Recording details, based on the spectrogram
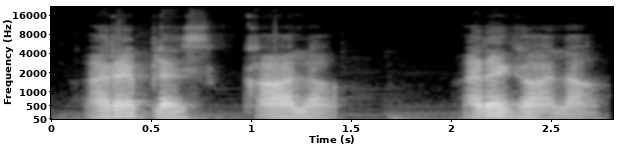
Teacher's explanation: Occurs when the second of two words that combine begins with an unvoiced plosive consonant. It will be changed to the voiced consonant of the same group. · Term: ādēśa Sandhi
